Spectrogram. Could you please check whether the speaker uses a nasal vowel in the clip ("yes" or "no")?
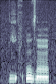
yes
